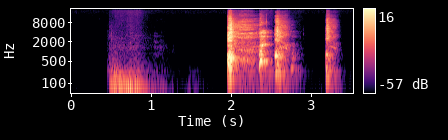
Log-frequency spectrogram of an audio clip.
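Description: A short muffled cough, a pause, then a burst of three sharp coughs and one more cough, close and fairly loud.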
